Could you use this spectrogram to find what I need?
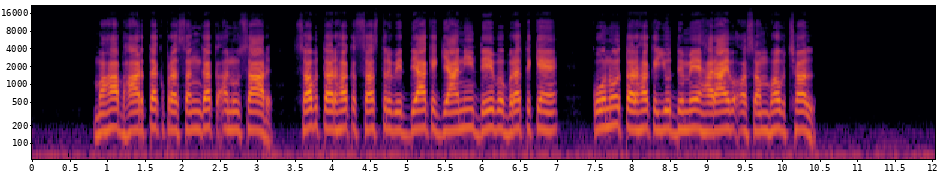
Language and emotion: Maithili, neutral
